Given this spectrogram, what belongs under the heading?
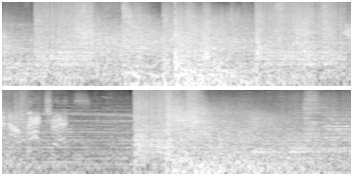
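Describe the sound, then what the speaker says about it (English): A pack howitzer fires a high-explosive barrage in a wartime strategy video game, with dense, continuous booming and rumbling blasts overlapping loudly throughout, briefly thinning before another heavy surge. "The pack howitzer takes it out with the high explosive barrage."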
